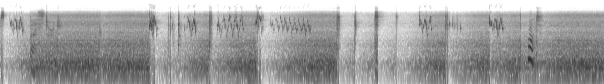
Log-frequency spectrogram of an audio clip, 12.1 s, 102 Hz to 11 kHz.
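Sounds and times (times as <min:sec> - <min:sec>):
budgerigar warbling: 0:00.0 - 0:00.6, 0:03.0 - 0:10.2.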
